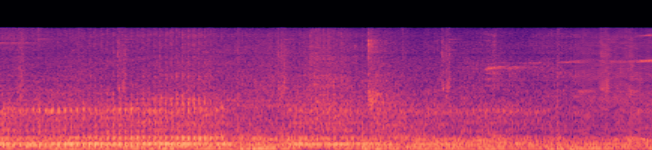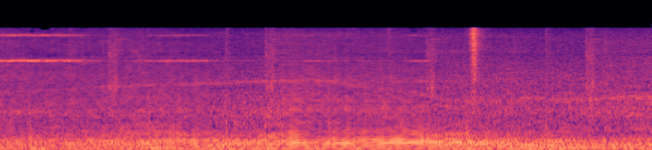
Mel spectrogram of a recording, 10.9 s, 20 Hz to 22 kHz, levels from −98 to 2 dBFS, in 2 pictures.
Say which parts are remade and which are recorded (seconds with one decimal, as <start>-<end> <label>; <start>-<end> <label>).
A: 0.0-4.8 recorded; 4.8-7.2 remade; 7.2-7.8 recorded; 7.8-9.0 remade; 9.0-10.9 recorded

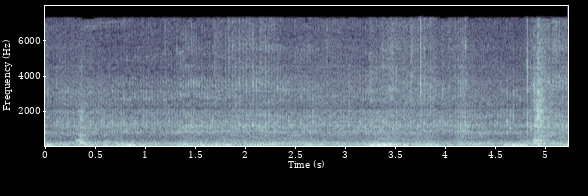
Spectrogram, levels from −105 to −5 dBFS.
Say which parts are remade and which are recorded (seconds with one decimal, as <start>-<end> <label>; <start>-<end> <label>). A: 0.0-0.4 remade; 0.4-1.9 recorded; 1.9-5.2 remade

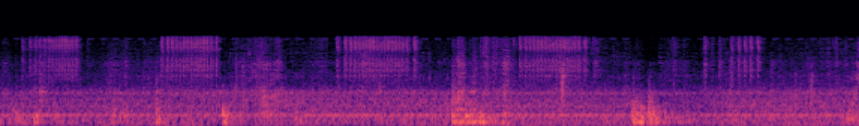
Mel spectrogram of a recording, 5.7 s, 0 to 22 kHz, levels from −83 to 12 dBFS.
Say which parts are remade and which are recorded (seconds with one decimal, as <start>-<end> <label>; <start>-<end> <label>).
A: 0.0-1.3 recorded; 1.3-2.0 remade; 2.0-5.7 recorded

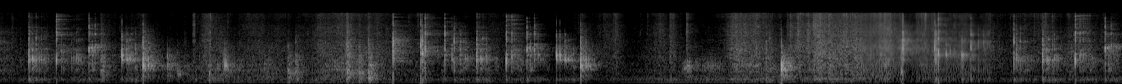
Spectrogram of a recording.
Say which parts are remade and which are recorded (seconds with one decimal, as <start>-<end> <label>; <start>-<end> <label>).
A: 0.0-8.6 recorded; 8.6-9.9 remade; 9.9-11.2 recorded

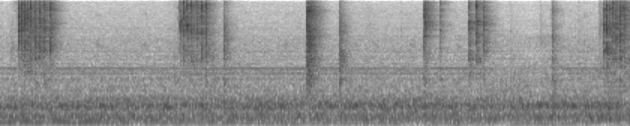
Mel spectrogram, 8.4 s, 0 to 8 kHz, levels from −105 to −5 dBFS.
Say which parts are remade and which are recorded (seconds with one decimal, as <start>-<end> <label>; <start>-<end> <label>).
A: 0.0-6.6 recorded; 6.6-7.5 remade; 7.5-8.4 recorded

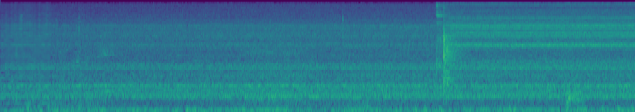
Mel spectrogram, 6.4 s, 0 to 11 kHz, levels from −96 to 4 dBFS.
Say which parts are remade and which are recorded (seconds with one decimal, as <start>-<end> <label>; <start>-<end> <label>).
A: 0.0-0.5 remade; 0.5-6.4 recorded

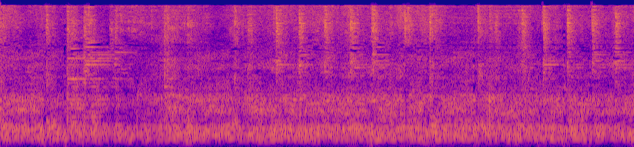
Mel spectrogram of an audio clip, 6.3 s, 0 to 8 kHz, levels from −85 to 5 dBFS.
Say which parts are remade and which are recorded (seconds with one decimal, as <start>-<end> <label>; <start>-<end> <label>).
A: 0.0-1.4 recorded; 1.4-2.1 remade; 2.1-4.5 recorded; 4.5-5.3 remade; 5.3-6.3 recorded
